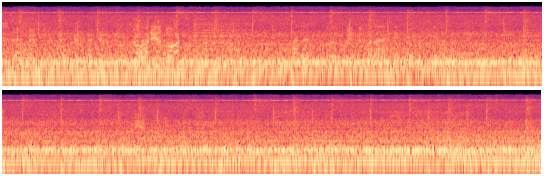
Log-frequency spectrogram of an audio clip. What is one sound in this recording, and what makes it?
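A bus engine hums steadily while driving on a highway.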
